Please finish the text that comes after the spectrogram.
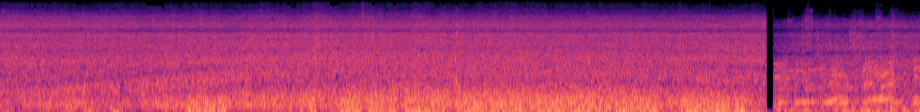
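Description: Sea waves roll in at Digha beach, a broad continuous wash of surf mixed with wind noise on the microphone, with a brief dropout near the end and a faint voice afterward.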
